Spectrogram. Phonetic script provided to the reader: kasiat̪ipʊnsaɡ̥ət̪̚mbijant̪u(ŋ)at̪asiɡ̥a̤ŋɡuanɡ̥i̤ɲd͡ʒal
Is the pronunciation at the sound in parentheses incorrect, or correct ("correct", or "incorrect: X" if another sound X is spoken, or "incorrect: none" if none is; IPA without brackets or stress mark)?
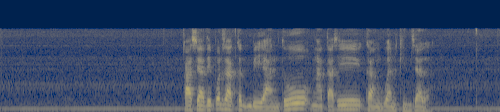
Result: correct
